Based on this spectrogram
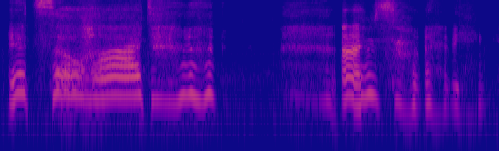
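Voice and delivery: slow, drawn-out whine with a laugh; playful, stretched-out whiny moan; whining. Real, not acted. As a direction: complain about the heat in a half-laughing whine. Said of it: "Okay, I'll stop whining".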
